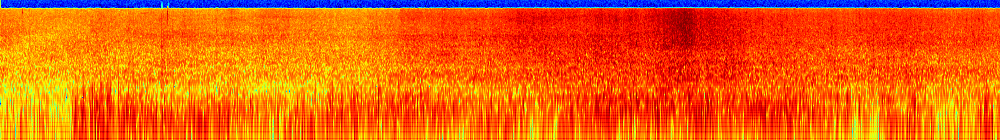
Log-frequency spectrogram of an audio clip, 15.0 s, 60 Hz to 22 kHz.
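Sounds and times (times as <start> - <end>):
wind buffeting microphone: 0.0 - 15.0
surf breaking over rocks: 5.1 - 15.0.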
